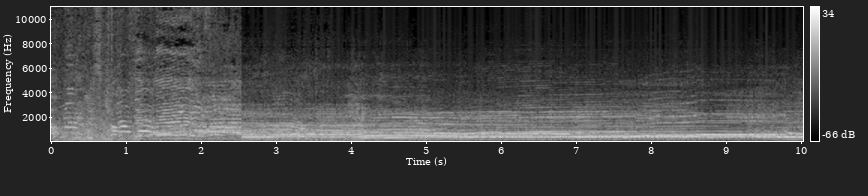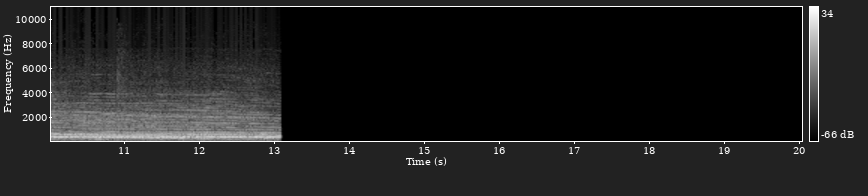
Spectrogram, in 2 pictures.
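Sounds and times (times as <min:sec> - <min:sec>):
warning sirens wailing: 0:01.4 - 0:13.1.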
